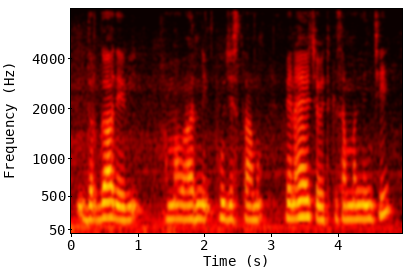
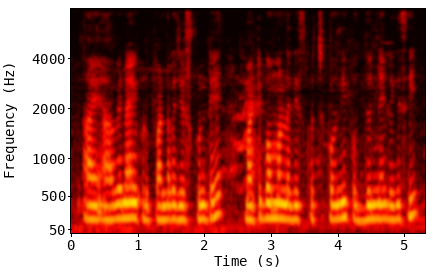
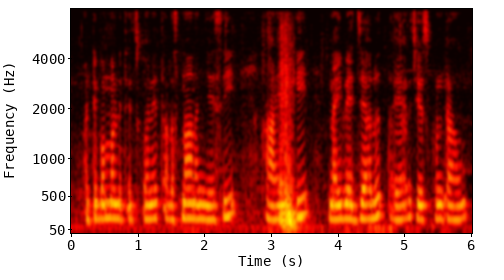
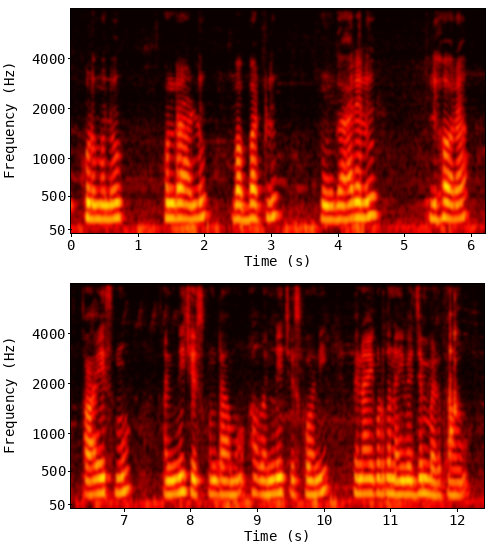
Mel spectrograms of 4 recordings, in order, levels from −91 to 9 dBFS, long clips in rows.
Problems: constant background noise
